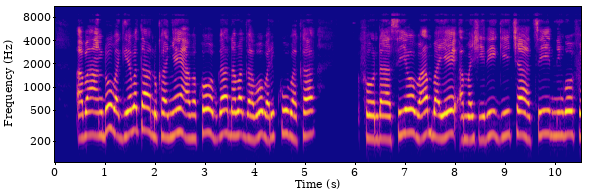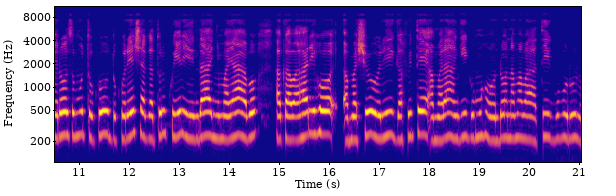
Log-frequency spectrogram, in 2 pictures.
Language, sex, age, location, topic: Kinyarwanda, female, 25-35, Musanze, government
